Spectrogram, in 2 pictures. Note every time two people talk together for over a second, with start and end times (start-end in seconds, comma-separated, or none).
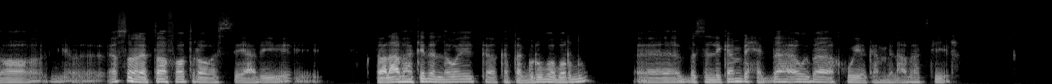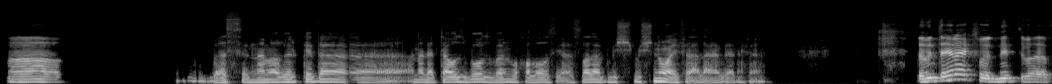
none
